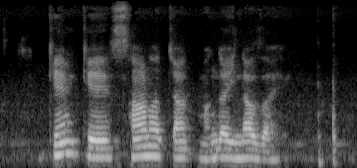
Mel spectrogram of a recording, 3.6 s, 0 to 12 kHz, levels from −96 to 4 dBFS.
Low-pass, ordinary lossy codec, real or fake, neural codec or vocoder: 10.8 kHz; Opus, 32 kbps; real; none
